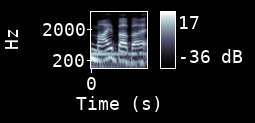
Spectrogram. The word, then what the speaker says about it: My Bubba: Another one of the groups that you mentioned to me, is it My Bubba? Is that correct? – That is correct, and I actually had to check on the pronunciation. So the group is called My Bubba, and what that actually comes from are the two women, one from Sweden and one from Iceland.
